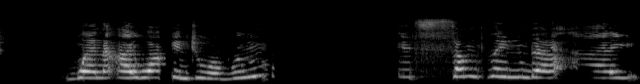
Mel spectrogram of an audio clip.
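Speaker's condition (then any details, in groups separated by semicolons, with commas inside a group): Cerebral palsy; spastic cerebral palsy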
